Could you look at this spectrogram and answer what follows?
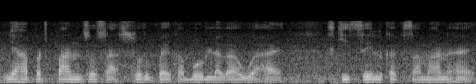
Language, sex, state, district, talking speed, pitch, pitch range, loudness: Hindi, male, Madhya Pradesh, Katni, 215 wpm, 115 Hz, 115-120 Hz, -20 LUFS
